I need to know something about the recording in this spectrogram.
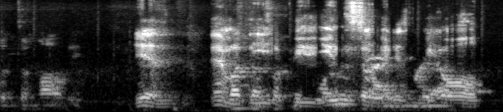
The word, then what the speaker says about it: tamal: It's like when people say tamale. It's tamal or tamales. Like it's Tamale. you can't just take the S off the plural and call it a tamale.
